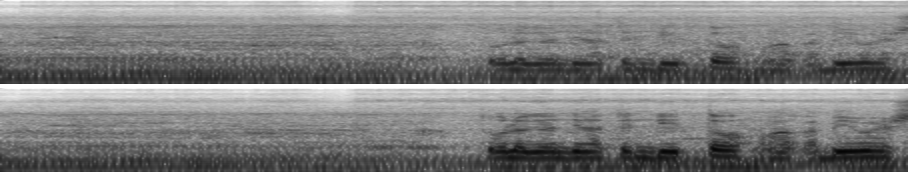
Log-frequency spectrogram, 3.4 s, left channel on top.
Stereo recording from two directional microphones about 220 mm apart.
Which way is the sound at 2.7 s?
50° right (ahead or behind).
